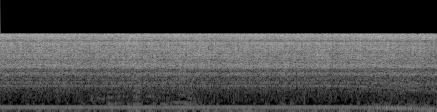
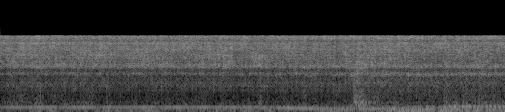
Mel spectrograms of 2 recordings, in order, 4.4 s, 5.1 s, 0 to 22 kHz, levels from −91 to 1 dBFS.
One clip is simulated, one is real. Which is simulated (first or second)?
second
